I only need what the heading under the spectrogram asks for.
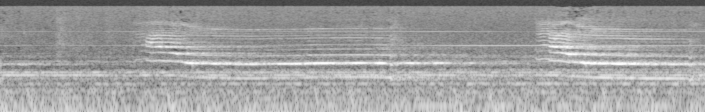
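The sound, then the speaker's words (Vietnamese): Two long, drawn-out cat meows at night, each sliding slightly downward in pitch before holding level. They stand out clearly over a steady low background rumble with gaps in between. “Trong đêm đen tĩnh lặng, con mèo nó cất lên những tiếng gừ gừ trong cổ họng. Rồi sau đó nó bắt đầu kêu lên.”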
